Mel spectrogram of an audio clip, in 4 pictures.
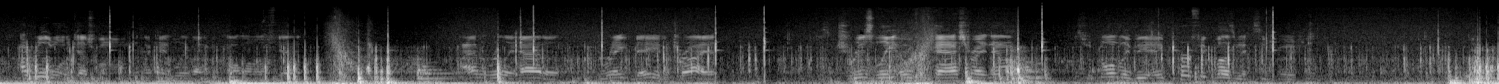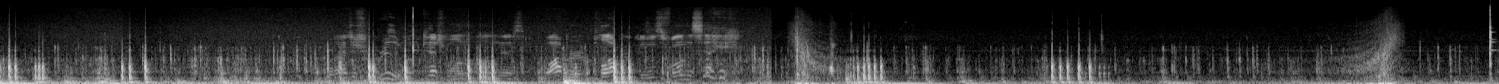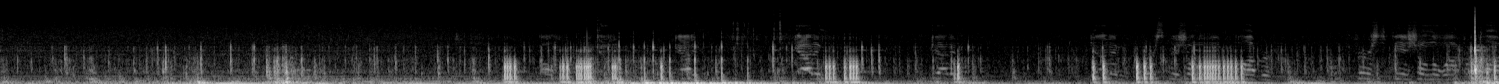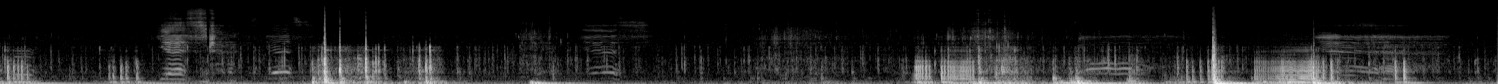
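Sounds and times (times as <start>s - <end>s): water sounds: 0.0s - 59.9s.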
